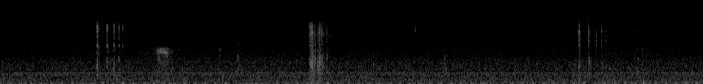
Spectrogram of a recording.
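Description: Coins clink as they drop onto a pile of coins.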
